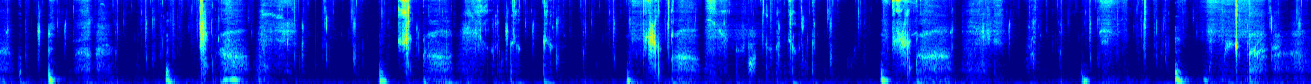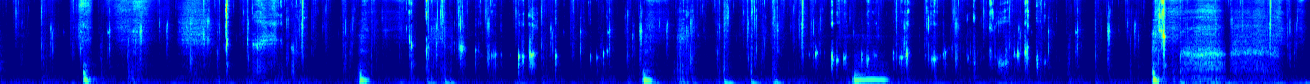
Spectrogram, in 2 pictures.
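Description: kissing sounds

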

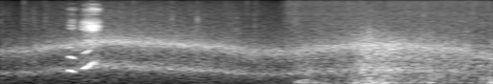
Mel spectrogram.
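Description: loud thunder

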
